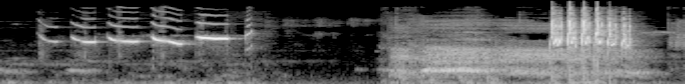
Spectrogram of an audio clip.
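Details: Female flamboyan calling to a male, in a lively ngebren style: a run of five clear, downward-sliding whistles, then a low hum, then a fast buzzy rattling burst of tightly spaced notes.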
